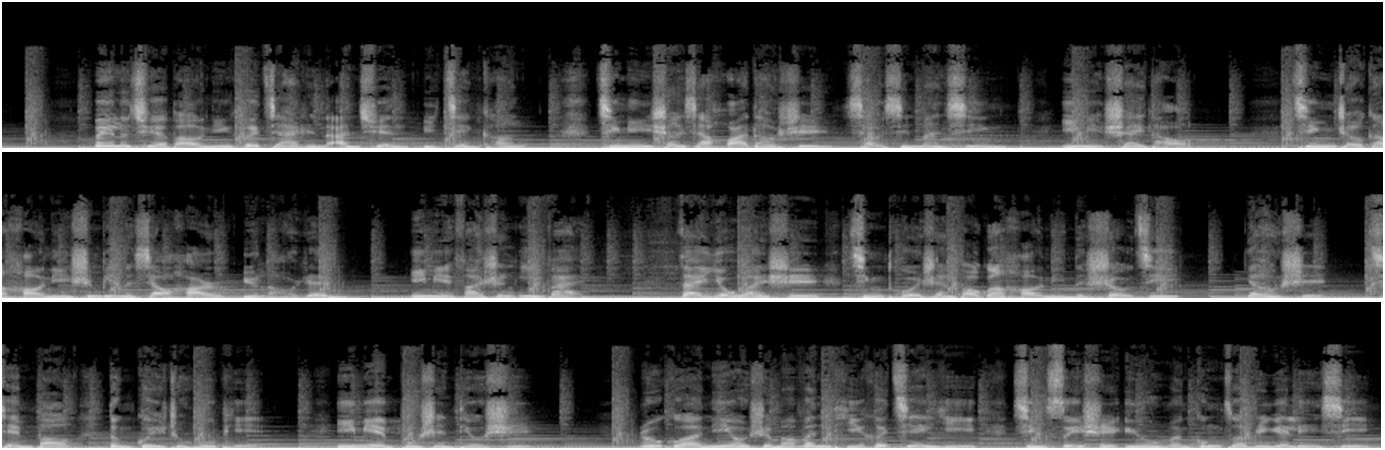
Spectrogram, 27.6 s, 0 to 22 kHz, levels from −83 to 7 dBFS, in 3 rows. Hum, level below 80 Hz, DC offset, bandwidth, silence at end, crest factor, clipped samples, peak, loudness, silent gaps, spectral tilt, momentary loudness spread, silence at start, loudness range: none; -24 dBFS; under 0.1%; 16 kHz; 0 s; 18 dB; under 0.1%; 0 dBFS; -18 LUFS; none; -5 dB/octave; 8 LU; 0 s; 2 LU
